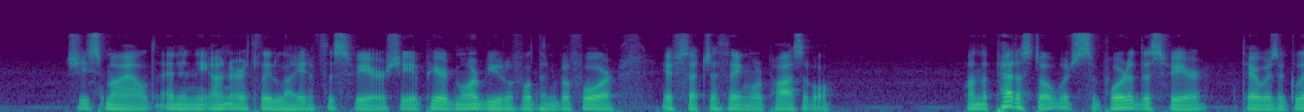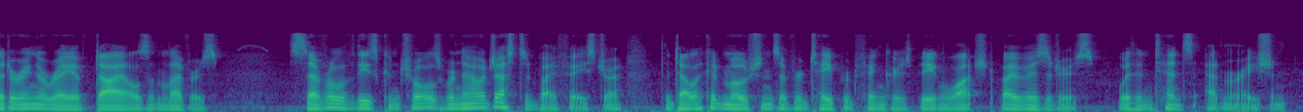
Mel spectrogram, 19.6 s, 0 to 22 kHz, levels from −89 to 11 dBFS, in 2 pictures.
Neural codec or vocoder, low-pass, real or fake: none; 7.2 kHz; real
